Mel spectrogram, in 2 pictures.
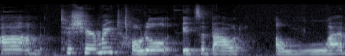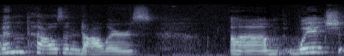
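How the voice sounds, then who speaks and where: A woman with an American accent speaks in a bright, sharp tone at a fairly high pitch. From New Jersey. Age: 20s. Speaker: YouTuber and college student. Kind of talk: vlog, casual chat to camera. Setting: apartment, indoors. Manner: fast.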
